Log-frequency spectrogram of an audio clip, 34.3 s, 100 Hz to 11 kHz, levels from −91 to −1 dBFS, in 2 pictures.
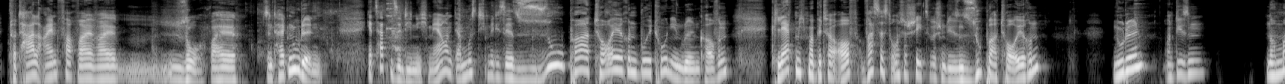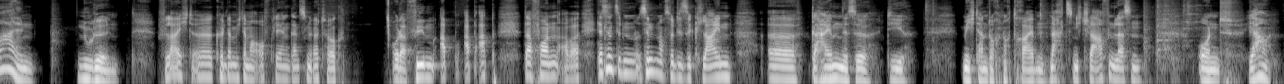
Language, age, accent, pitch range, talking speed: German, 30-49, German, 120-170 Hz, 145 wpm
